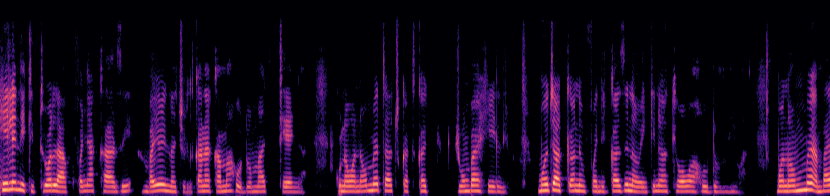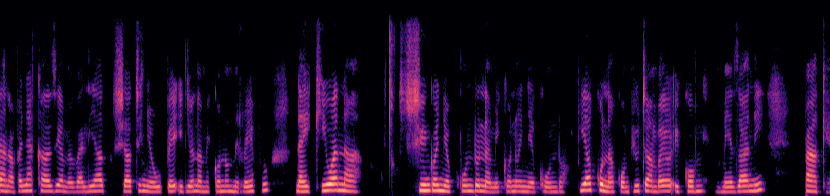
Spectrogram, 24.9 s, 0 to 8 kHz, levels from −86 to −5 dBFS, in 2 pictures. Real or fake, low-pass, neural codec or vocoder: fake; 7.2 kHz; codec, 16 kHz, 2 kbps, X-Codec, HuBERT features, trained on LibriSpeech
